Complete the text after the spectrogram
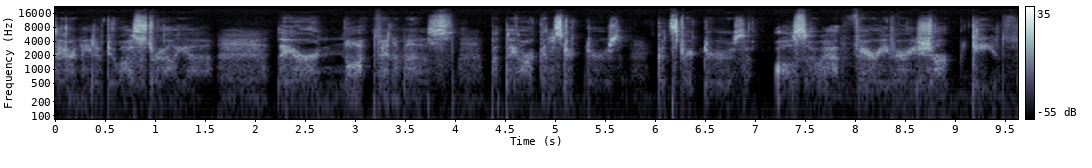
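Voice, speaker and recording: A woman whispers fairly slowly as noticeable background noise continues. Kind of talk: ASMR whispered educational talk about a pet snake. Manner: whispered, soft-spoken.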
